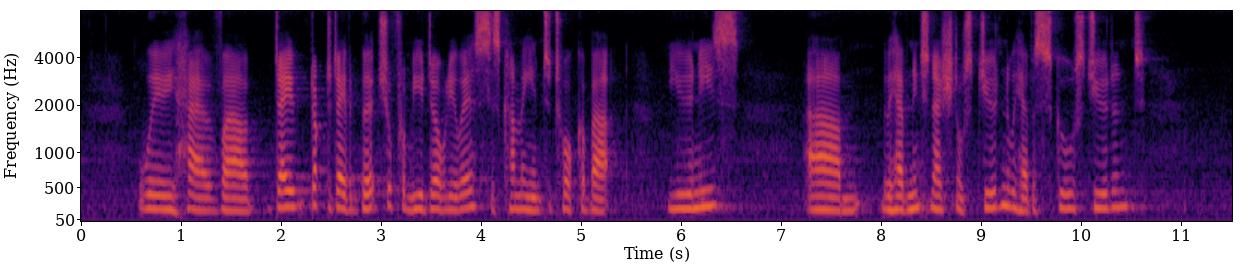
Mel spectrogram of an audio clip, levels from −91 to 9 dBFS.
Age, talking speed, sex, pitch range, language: 60-79, 140 wpm, female, 175-210 Hz, English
